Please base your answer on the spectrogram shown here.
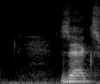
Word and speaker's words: ZAX: Zach's the difference yes there's a difference between Zach and Zacks Zach's rhymes with sex thank you okay what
